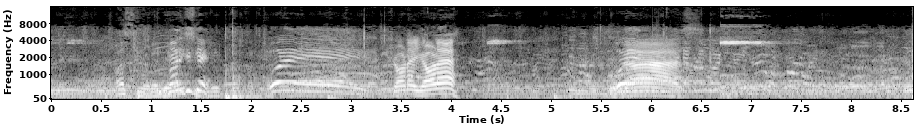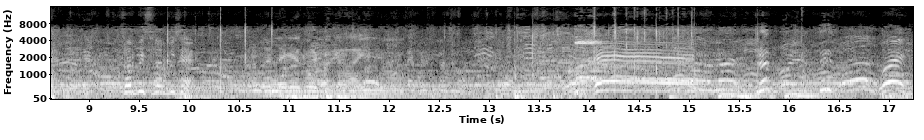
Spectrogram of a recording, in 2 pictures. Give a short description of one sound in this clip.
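Young men shout loudly to each other nearby.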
